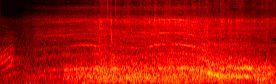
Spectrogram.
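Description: An electric power tool's motor running loud, its whine rising and then falling in pitch over a couple of seconds.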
